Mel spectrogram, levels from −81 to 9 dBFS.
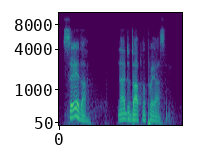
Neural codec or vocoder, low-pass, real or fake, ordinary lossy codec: codec, 16 kHz, 1.1 kbps, Voila-Tokenizer; 7.2 kHz; fake; Opus, 32 kbps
